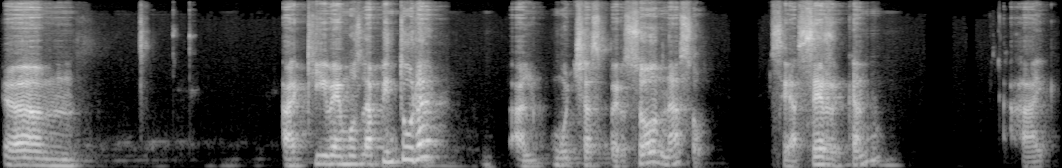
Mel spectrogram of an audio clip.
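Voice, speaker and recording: A man giving a formal lecture to members, speaking in a measured, explanatory way with pauses and self-corrections. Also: on the high side, very animated. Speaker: guest lecturer.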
